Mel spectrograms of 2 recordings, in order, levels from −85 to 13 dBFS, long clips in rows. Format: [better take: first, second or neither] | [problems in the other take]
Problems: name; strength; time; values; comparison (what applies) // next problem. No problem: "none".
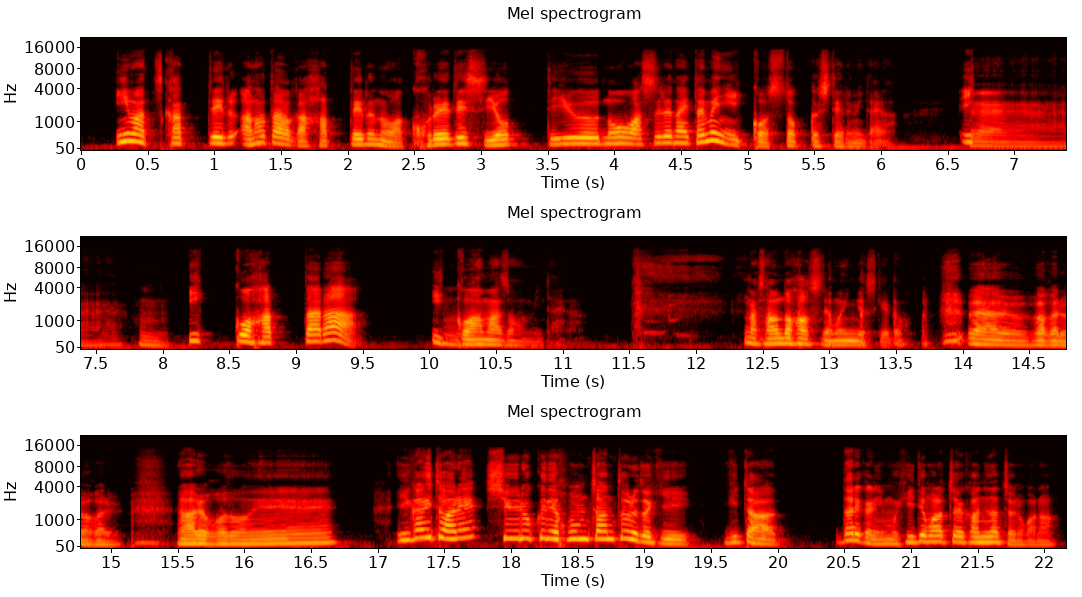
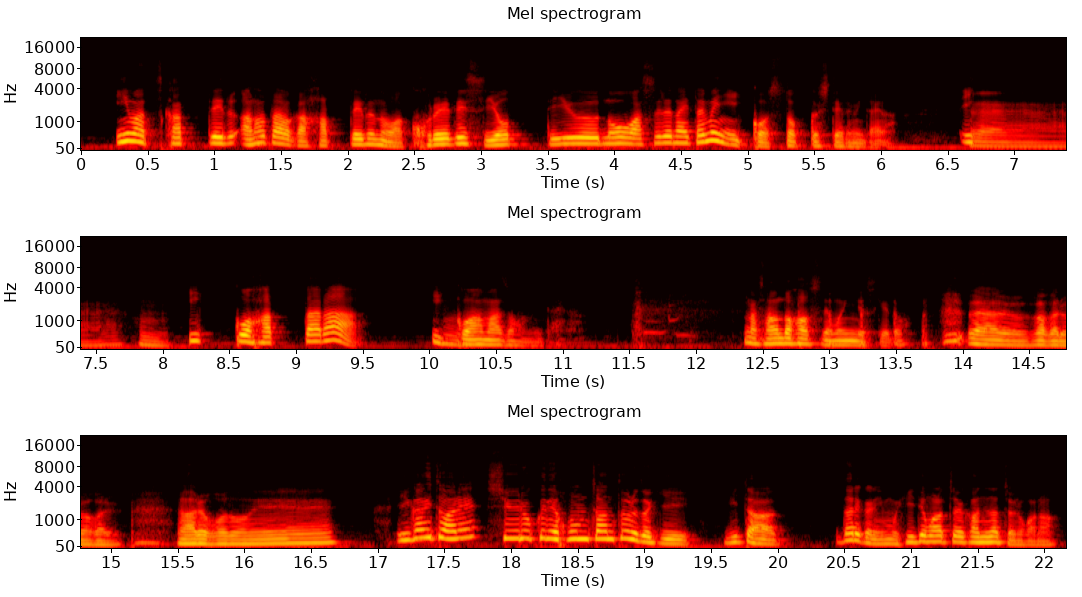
first | muffled; very; fading above 2 kHz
